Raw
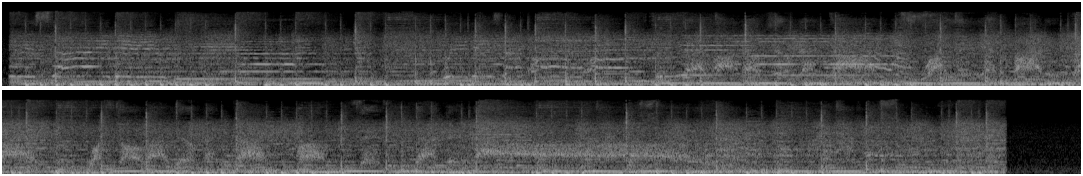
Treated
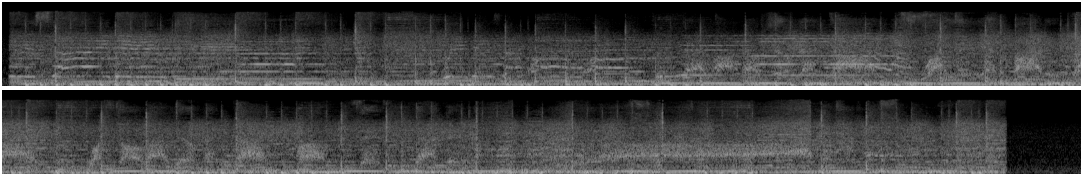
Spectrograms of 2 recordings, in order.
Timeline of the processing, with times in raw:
0:00.67–0:01.72: delay throw 570 ms, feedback 60%, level −9 dB
0:04.61–0:07.59: high-shelf EQ 2,700 Hz −8.5 dB
0:15.55–0:18.88: reverse

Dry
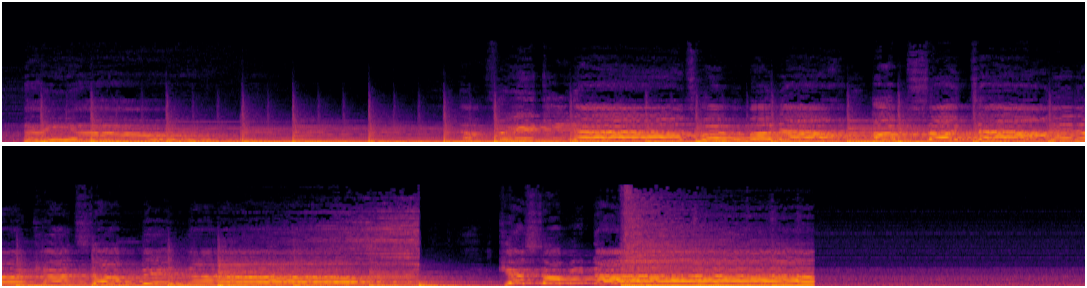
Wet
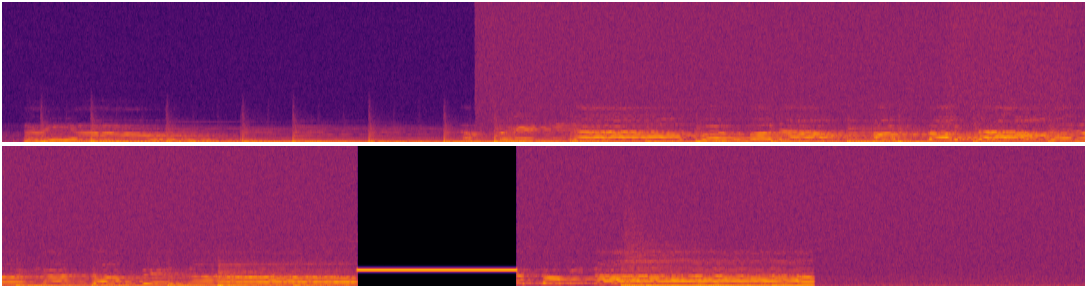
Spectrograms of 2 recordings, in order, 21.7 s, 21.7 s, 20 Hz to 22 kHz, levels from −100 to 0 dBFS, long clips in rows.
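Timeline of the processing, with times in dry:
0:04.73: noise floor change −63 dB −46 dB
0:09.43–0:10.69: comb filter 3.7 ms
0:14.38–0:15.98: beep over 2,670 Hz −19.5 dBFS

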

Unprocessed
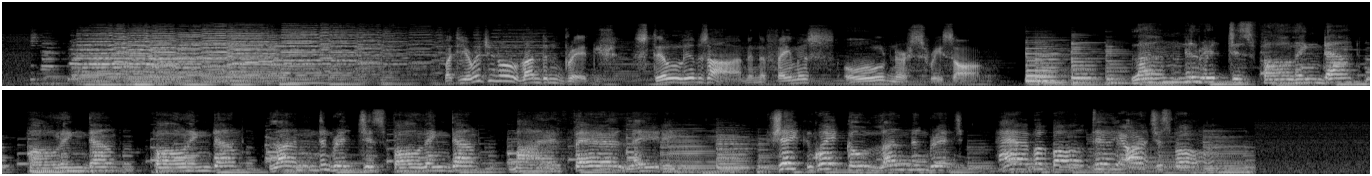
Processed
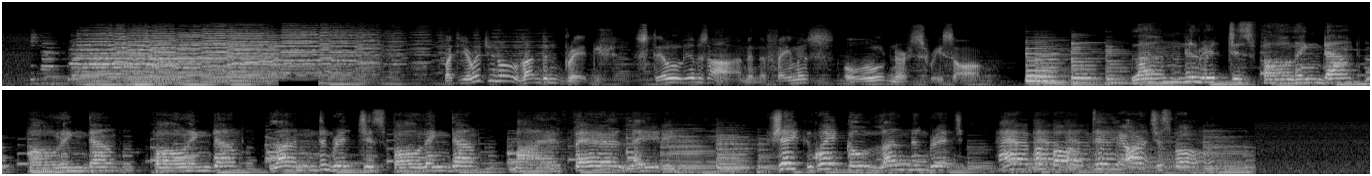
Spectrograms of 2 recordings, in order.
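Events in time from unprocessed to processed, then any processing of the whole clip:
0:02.76–0:03.17: Bessel high-pass filter 600 Hz, order 8
0:03.70–0:09.67: amplitude tremolo 4 Hz, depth 65%
0:23.68–0:24.16: delay throw 310 ms, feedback 55%, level −6 dB

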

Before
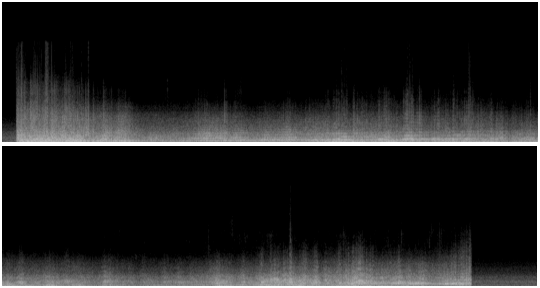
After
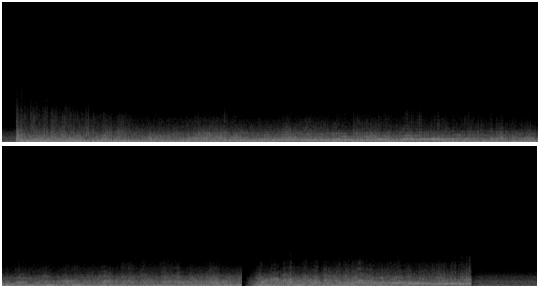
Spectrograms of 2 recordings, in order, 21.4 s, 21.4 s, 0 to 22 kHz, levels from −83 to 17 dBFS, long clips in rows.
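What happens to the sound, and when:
0:05.53–0:08.85: Chebyshev high-pass filter 240 Hz
0:10.68–0:12.16: string-ensemble chorus
0:13.09–0:14.28: high-shelf EQ 2,500 Hz +8 dB
0:15.52–0:16.04: fade in quadratic
whole clip: low-shelf EQ 170 Hz +7 dB; downward compressor, threshold −25 dBFS; high-shelf EQ 2,100 Hz −9 dB; level −8.5 dB

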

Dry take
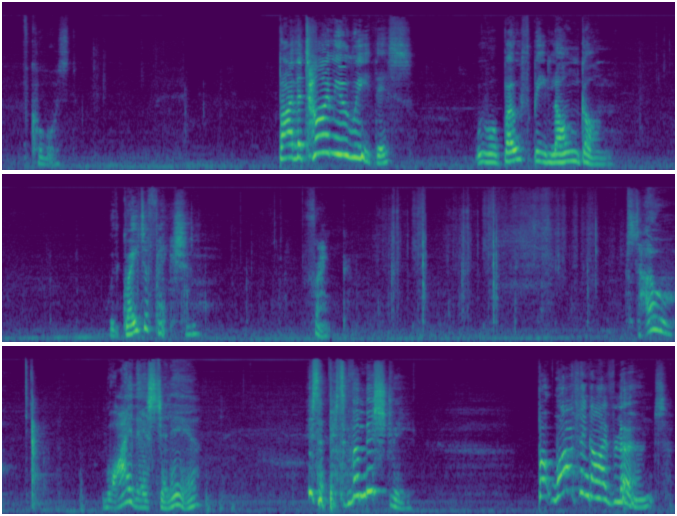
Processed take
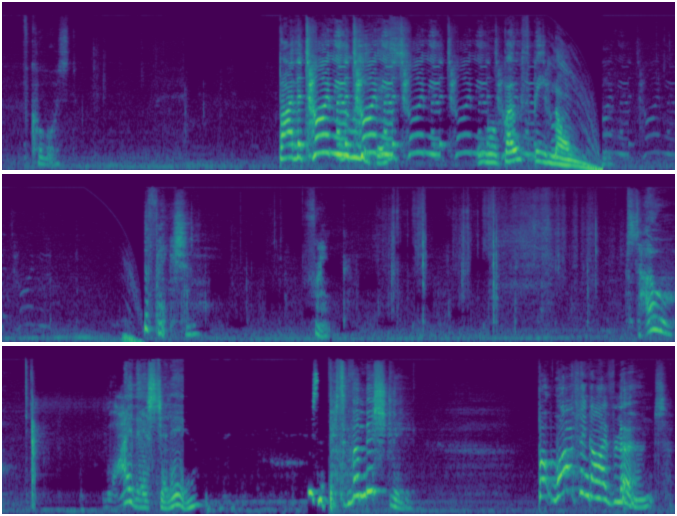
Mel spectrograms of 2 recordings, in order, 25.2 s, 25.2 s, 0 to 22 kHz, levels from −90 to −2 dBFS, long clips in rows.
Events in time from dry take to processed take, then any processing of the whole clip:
0:03.59–0:04.29: delay throw 590 ms, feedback 55%, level −3.5 dB
0:04.96–0:06.07: phaser with its sweep stopped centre 300 Hz, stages 6
0:06.82: tape stop 0.69 s
0:09.44: tape stop 0.76 s
0:10.78–0:14.54: notch on a step sequencer 4.3 Hz 300–5,100 Hz
0:17.24–0:18.35: drawn EQ curve 110 Hz 0 dB, 180 Hz −21 dB, 270 Hz −16 dB, 440 Hz −2 dB, 710 Hz −22 dB, 1,200 Hz −8 dB, 2,400 Hz 0 dB, 3,500 Hz −3 dB, 5,400 Hz +8 dB, 13,000 Hz −25 dB
0:19.09–0:20.91: expanding power law on the bin magnitudes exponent 2.3
0:21.58–0:23.86: single-tap delay 137 ms −17 dB

